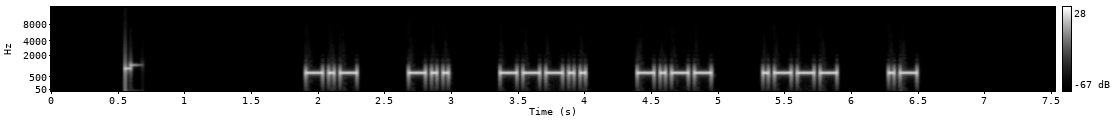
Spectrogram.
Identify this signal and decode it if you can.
Morse code, heard as a keyed tone, about 28 wpm, spaced as for 16 wpm, 700 Hz. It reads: KD8YJA
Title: USA Call Signs - 6 Characters - 3x Character Spacing - 28wpm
